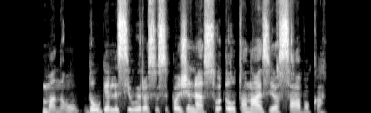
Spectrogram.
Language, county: Lithuanian, Šiauliai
